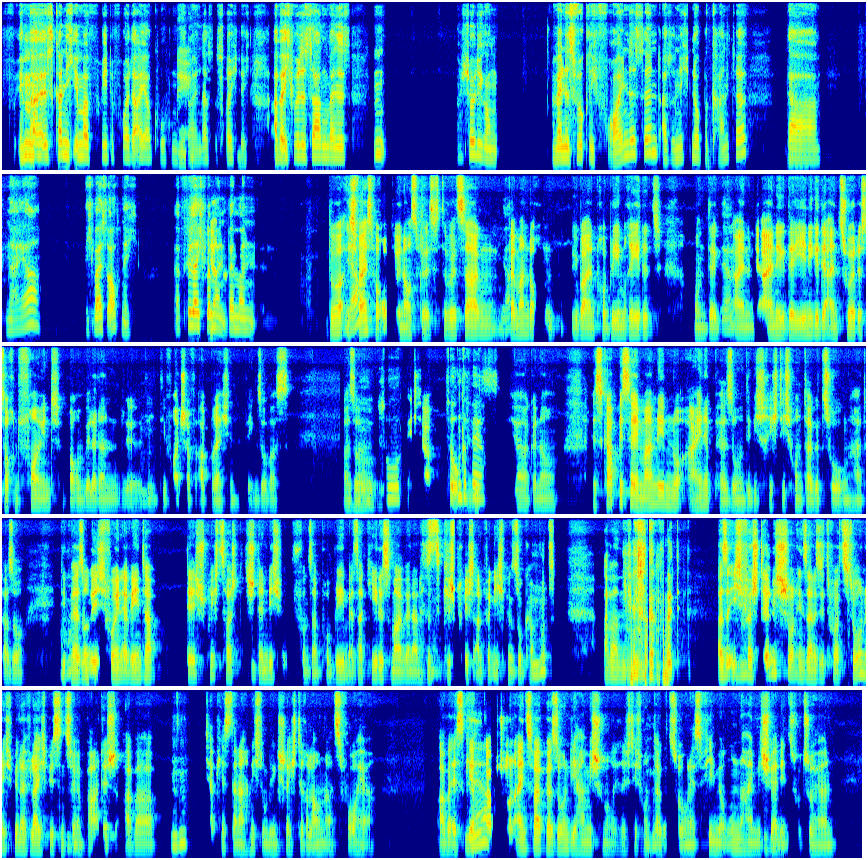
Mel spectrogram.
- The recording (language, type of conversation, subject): German, unstructured, Wie beeinflussen Freunde deine Identität?
- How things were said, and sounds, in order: laughing while speaking: "Immer"; other background noise; distorted speech; static; laughing while speaking: "das Gespräch"; laughing while speaking: "Ist kaputt"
